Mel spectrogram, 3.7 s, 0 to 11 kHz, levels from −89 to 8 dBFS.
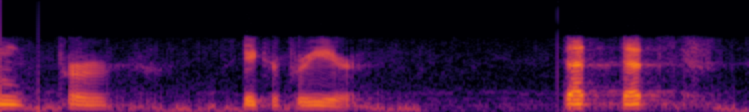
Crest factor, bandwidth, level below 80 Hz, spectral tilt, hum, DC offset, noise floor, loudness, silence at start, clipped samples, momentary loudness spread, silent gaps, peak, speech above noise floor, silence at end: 26 dB; 3.8 kHz; -56 dBFS; -8 dB/octave; none; under 0.1%; -60 dBFS; -24 LUFS; 0 s; under 0.1%; 23 LU; none; -2 dBFS; 35 dB; 0.1 s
